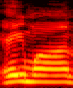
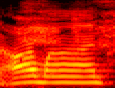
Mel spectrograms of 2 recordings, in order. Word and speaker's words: Aman: me and call me Aman Arman you know what I'm saying Ammon you know it's Aman it's a short a it literally it's SP on the on the thing and then people will still put like amen hey look I had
